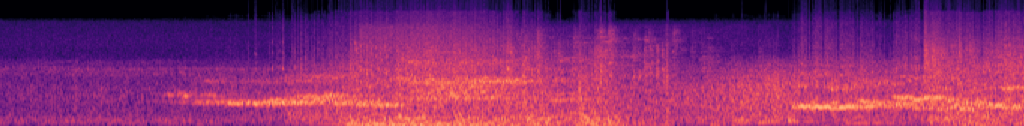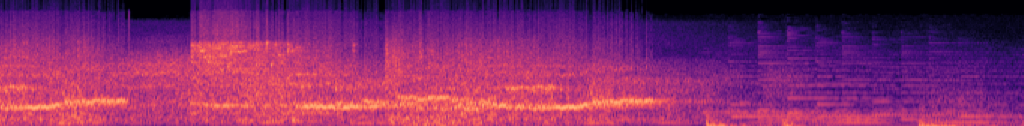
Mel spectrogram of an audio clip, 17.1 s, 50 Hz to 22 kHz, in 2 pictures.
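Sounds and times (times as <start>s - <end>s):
car engine: 0.0s - 17.0s
car tyres squealing: 1.3s - 15.0s.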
